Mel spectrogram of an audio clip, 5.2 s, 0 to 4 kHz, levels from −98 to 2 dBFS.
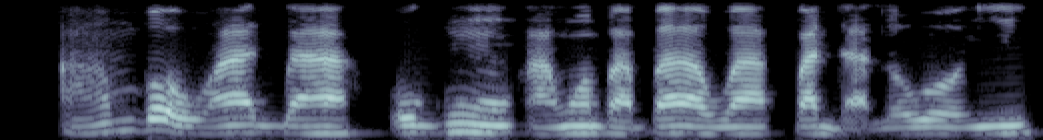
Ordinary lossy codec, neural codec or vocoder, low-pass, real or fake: none; none; 3.6 kHz; real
